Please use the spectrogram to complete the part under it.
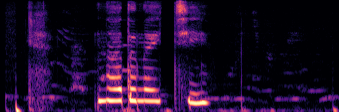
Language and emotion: Russian, sad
